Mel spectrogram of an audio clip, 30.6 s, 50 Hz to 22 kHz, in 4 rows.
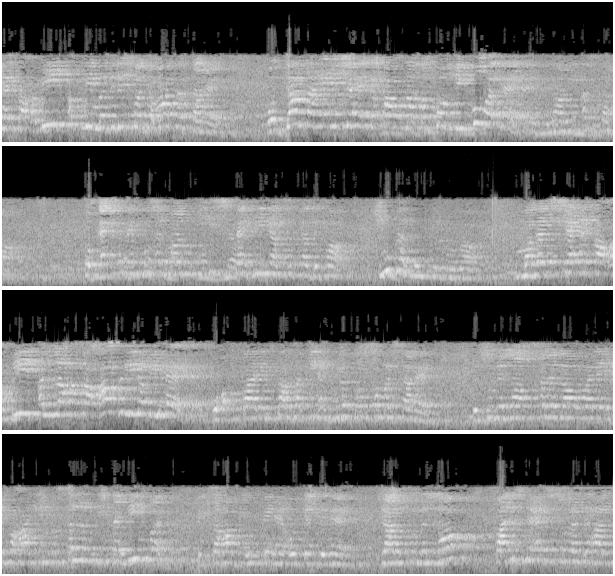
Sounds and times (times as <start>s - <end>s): Narration, monologue: 0.0s - 30.5s.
